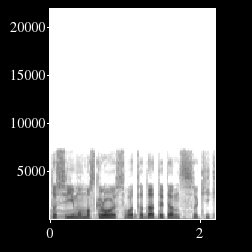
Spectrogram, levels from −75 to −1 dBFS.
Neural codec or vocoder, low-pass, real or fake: none; 7.2 kHz; real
